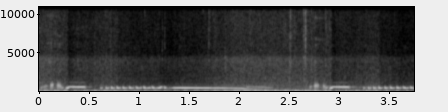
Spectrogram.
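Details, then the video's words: Singing white Barbary dove of the pelung type, kept as a master recording: a rapid rolling coo leads into a drawn-out, sliding note, then a new rolled phrase begins. "masteran puter pelung putih manggung"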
